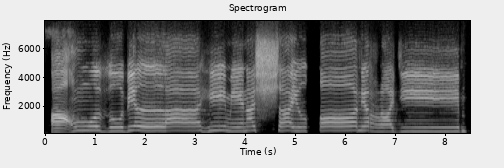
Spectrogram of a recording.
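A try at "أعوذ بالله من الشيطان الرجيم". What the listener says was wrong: Takrironya tidak nirrojim, ya. Ya, didatarkan a'udzu billahi minasyaitonir rajim. Nah, ya, berlatih menghilangkan takrir yang berlebihan di huruf ro ya.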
